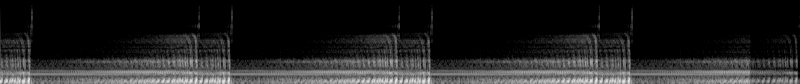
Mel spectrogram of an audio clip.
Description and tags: hitting the neck of the bass guitar with my hand (pitch manipulated)
I manipulated the original source sound using reverb(space designer), bounced it, imported to the logic again and reversed it.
